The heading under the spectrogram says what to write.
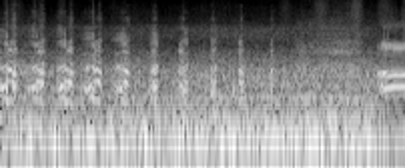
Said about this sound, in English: I don't know if you guys will pick up the audio of the sound of the truck or the whistles in the podcast version of this. I certainly hope we get it in the Precision Charger, once it lights, game fucking over, man.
